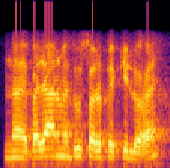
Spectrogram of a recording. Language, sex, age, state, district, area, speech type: Maithili, male, 30-45, Bihar, Samastipur, rural, conversation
